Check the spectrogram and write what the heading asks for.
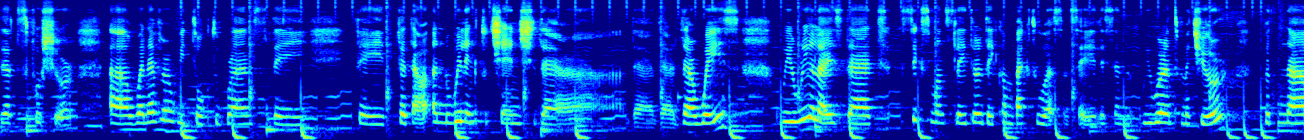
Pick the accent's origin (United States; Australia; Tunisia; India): Tunisia; moved away as an adult; So I am Tunisian. I grew up in Tunisia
